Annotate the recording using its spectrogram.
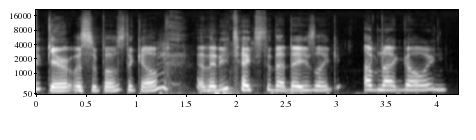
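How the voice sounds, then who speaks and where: A man's voice: sits high, a little slow, no room sound. A young man co-hosting a podcast in casual banter, joking and trash-talking his friend. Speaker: podcast co-host.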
